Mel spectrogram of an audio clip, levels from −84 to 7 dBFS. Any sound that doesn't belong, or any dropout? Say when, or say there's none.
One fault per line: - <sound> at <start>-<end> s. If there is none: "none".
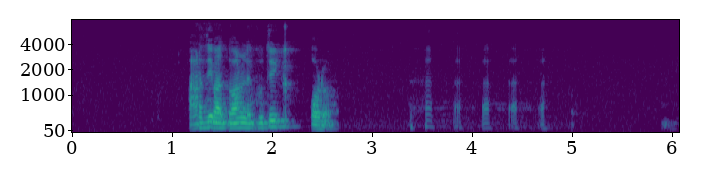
- laugh at 3.4-4.9 s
